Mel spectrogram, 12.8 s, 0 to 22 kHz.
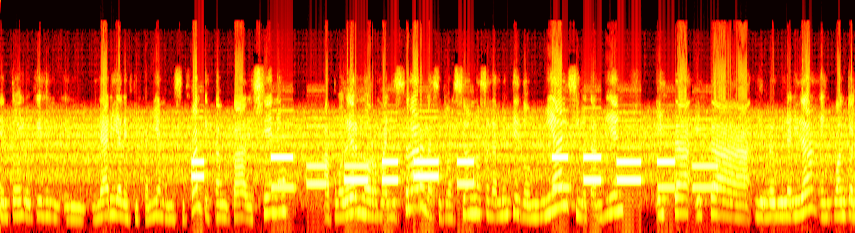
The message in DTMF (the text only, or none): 0 347805 39821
